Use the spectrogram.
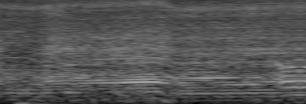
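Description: Race car engine in a racing video game at the Belgium round, a loud continuous high-revving drone with slight pitch shifts and a faint tire squeal as the car takes a corner.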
